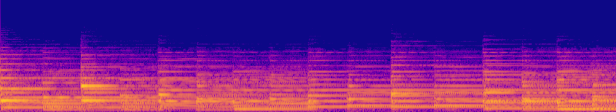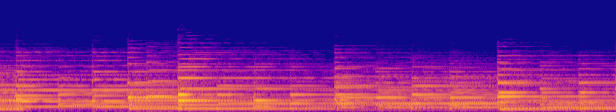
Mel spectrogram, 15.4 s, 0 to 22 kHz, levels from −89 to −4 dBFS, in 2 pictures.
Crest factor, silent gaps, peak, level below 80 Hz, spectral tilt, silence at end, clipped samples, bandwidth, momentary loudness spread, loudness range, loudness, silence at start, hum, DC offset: 20 dB; none; -4 dBFS; -58 dBFS; -10 dB/octave; 0 s; under 0.1%; 5.2 kHz; 8 LU; 4 LU; -25 LUFS; 0 s; none; under 0.1%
